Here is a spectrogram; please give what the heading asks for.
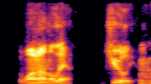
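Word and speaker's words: Giulia: lady right here, the one on the left, Julia. Mhm. It's spelled G U I L I A.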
